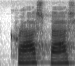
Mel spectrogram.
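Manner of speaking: plain reading voice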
